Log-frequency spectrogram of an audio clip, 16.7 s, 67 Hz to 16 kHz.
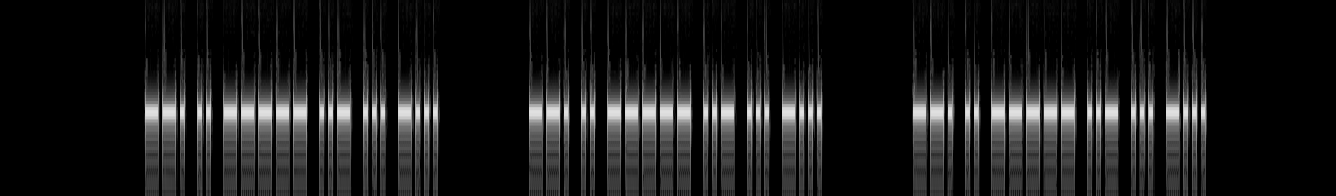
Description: Morse code, heard as a keyed tone, about 22 wpm, 700 Hz. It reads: GI0USB GI0USB GI0USB
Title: DXCC-100 Call Signs - 6 Characters - Repeated 3x - 22wpm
